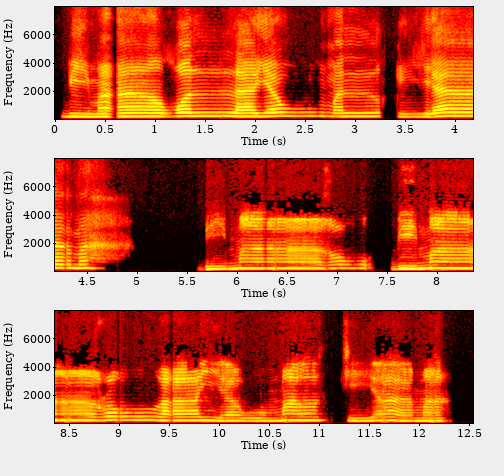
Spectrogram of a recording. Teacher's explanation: lamnya ditekan seperti double L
